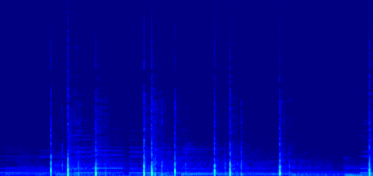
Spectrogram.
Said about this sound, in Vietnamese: bố ơi pháo hoa kìa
